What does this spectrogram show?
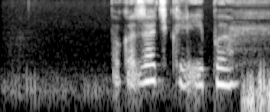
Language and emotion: Russian, sad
